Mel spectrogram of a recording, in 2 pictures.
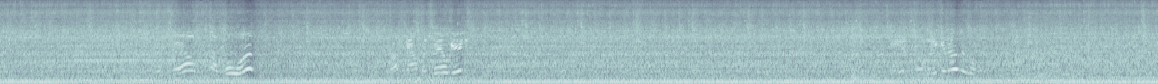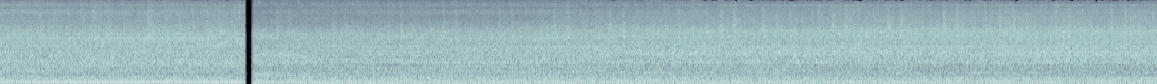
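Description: A hay baler clatters and rattles as it picks up hay.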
